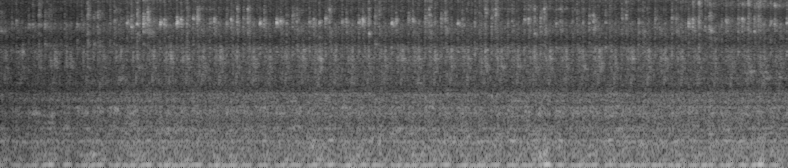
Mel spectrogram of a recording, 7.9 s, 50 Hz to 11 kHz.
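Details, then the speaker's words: 5.7 Hemi V8 at idle after replacing faulty lifters: the lifter tick is gone, but a light, quick ticking of about three a second remains, suspected to be an exhaust leak. "Well, I'd have to say the tick is gone. It's just I got an exhaust leak. That's what we're hearing now."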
